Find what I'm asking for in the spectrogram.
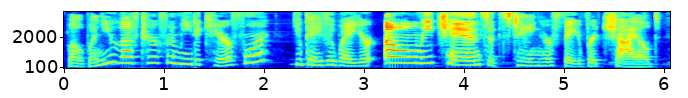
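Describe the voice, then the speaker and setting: High-pitched, scornful wronged wife, acted by a woman. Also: very animated, moderate pace, fairly bright tone, faint music behind. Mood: cold, firm. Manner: sarcastic, taunting, emphatic. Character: wronged wife, scornful and triumphant, kicking out cheating husband. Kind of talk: amateur audio drama acting.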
